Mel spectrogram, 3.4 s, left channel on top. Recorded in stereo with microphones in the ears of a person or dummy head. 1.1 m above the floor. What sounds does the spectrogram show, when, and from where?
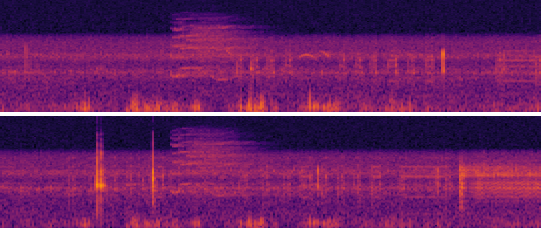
1.1 s a cupboard door: 10° right (ahead or behind), 7 m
